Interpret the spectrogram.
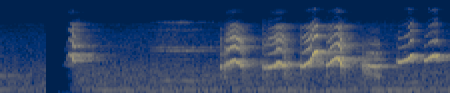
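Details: A cockatiel sitting on its owner's head whistles and talks in a quick run of bright, rising and falling notes with a slightly buzzy edge.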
